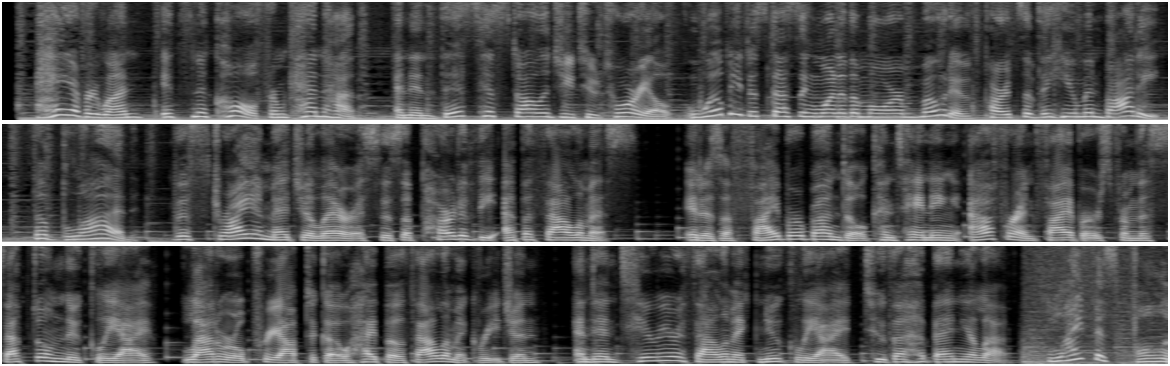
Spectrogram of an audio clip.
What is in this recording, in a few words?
english us and canada female generic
